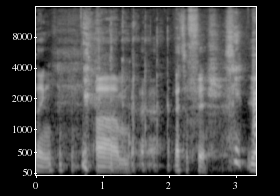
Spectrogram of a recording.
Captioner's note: laughing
